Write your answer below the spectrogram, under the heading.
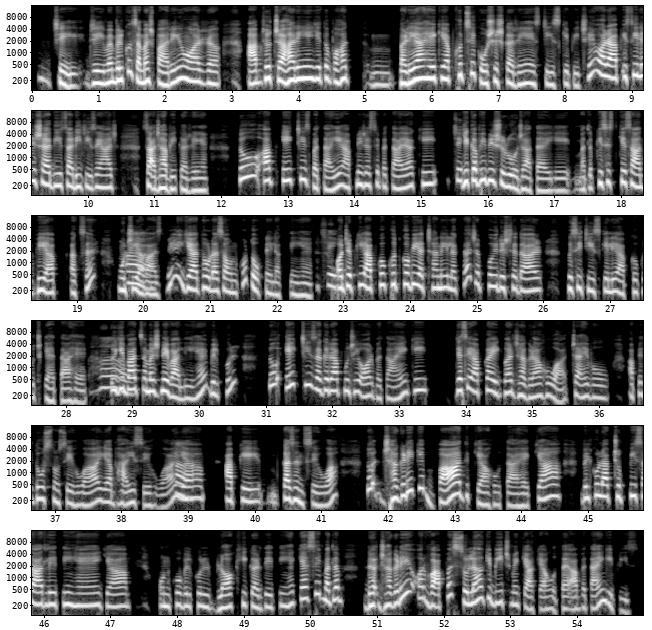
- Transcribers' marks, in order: in English: "प्लीज़?"
- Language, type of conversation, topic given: Hindi, advice, छोटी-छोटी बातों पर बार-बार झगड़ा क्यों हो जाता है?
